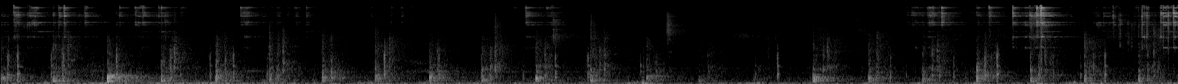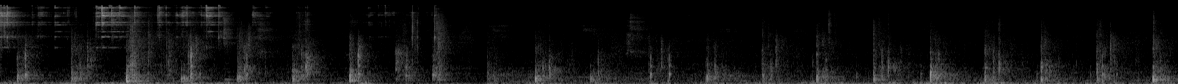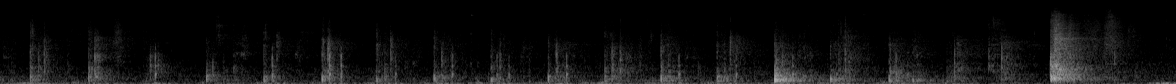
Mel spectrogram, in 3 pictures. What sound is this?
H4 - pasos con llaves
footsteps walking floor shoes keys keyring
